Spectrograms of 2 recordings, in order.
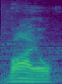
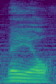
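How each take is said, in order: First: The vowel sounds like 'eye'. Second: The vowel sounds like 'ay'. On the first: The speaker calls it wrong. "instead of Vile" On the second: The speaker calls it right. "I always pronounce it as Vale"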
